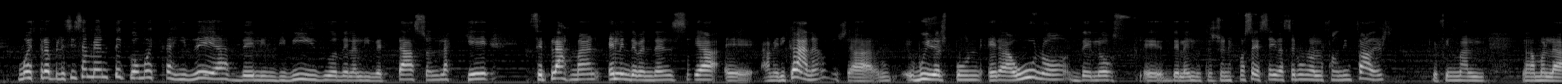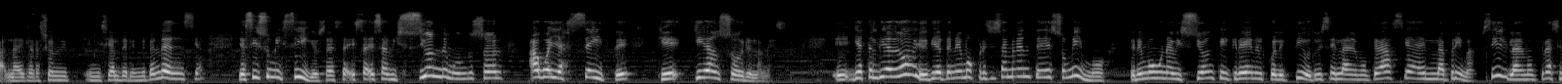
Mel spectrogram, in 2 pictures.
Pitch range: 210-315 Hz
